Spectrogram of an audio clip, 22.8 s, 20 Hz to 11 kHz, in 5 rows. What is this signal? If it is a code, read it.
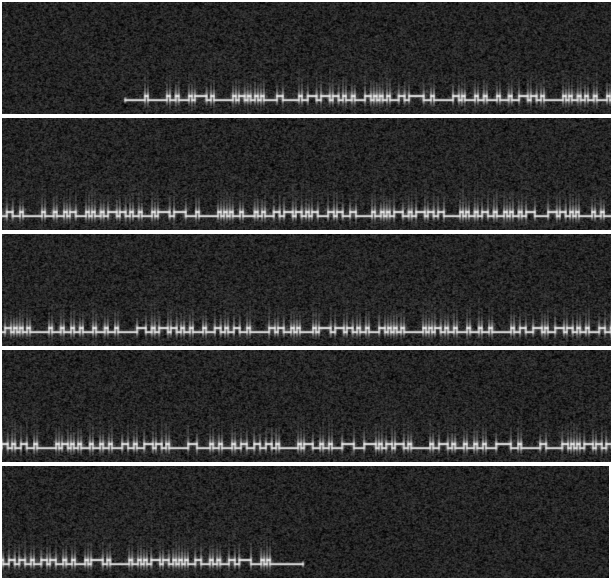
TTY/TDD text telephone tones (45.45 baud Baudot), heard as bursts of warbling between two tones, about 400 Hz shift, 1600 Hz centre. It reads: 3DXVA 475G1 F2QBF 39YKU BLVJN VFPFM X4Q1N 72LXE 4S1WH 82DQ0 M28Z9 AQ5VR IPL3J YCUOX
